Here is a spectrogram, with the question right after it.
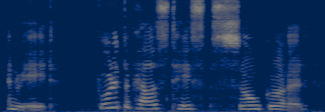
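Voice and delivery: plain

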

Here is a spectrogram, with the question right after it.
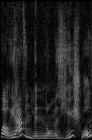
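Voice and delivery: plain reading voice

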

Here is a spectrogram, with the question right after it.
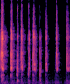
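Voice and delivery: tense, urgent, unvoiced whisper.

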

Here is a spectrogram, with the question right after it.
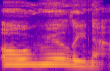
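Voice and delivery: loud, high, mocking, teasing taunt. An opponent the narrator is about to fight answers their greeting, taunting. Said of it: "he taunted".

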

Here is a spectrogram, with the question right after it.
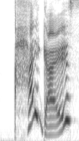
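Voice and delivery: very high, put-on valley girl voice.

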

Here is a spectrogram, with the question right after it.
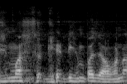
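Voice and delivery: plain

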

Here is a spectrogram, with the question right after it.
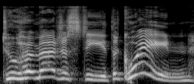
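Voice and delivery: big, boisterous, loud voice. Voicing Otto as the others hear him call out, boisterous Otto voice. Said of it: "you'll hear like this boisterous voice".

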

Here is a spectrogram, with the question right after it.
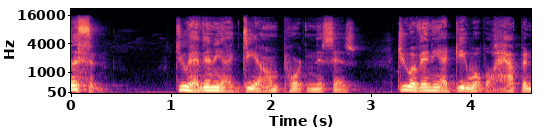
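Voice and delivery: put-on scolding tone. Speaker recounts a woman grabbing their shoulder, retelling her scolding. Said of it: "she just starts reaming me".

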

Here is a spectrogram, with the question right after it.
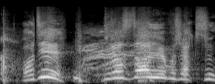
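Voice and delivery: loud, high-pitched cheering shout.

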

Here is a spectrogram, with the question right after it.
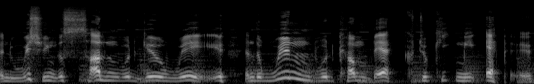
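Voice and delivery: ordinary delivery, nothing marked

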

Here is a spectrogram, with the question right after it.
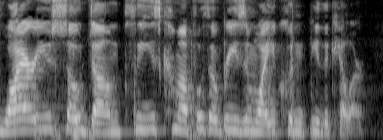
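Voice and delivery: put-on tearful, pleading voice. Recounting a trial scene, acting out a character begging another, imitating tearful begging. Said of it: "tears in his eyes, saying".

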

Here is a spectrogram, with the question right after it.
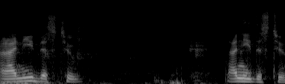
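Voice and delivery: overcome with feeling, low and soft. A preacher, preaching to himself as much as to his listeners, getting emotional. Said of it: "I'm getting emotional".

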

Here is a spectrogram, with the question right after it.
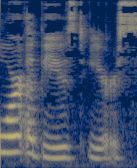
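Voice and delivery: ordinary delivery

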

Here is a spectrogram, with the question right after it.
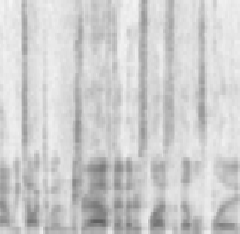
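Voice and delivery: ordinary delivery

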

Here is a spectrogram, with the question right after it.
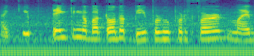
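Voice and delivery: put-on speaking with Indian accent. Answering someone who asks what's wrong, in an Indian accent. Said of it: "You sound Indian".

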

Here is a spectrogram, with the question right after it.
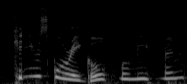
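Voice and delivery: high-pitched cartoon frog puppet voice. Two speakers trade character voices: Kermit the Frog voice. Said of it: "That was Kermit the Frog".

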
